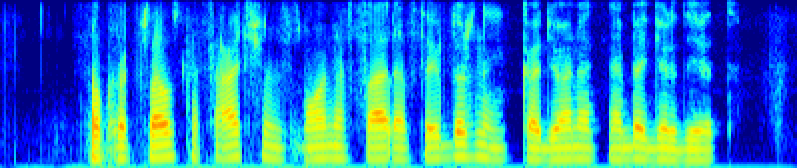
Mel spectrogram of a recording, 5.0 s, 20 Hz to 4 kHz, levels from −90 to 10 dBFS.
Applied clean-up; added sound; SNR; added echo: neural separator model SepFormer WHAM!.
